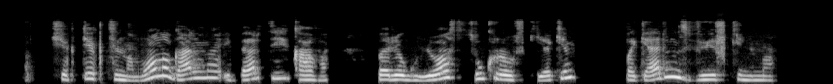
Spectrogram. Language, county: Lithuanian, Vilnius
